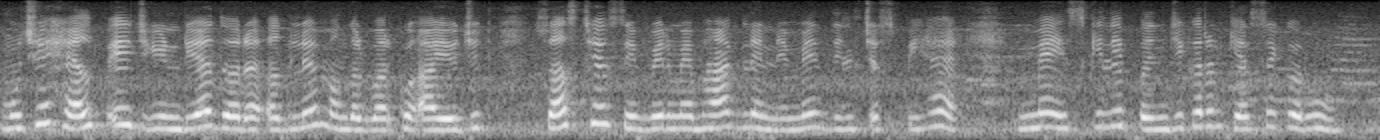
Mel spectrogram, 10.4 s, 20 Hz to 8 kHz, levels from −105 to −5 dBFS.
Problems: constant background noise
